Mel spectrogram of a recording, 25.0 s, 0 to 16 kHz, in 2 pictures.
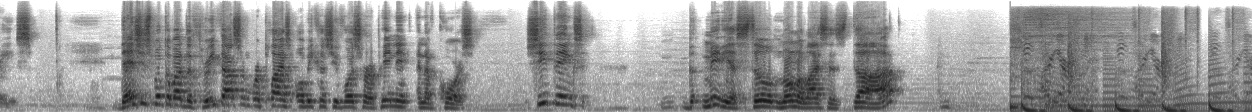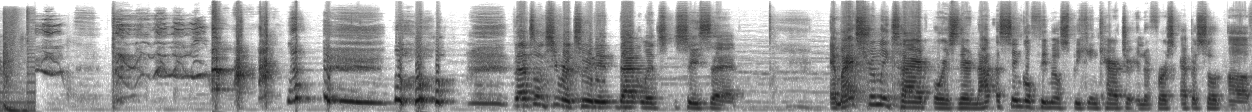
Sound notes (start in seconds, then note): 16.8 laughs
